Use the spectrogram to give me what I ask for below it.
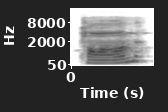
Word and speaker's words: palm: now moving on to silent l words with sentences so we have half palm talk psalm walk folk all right here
